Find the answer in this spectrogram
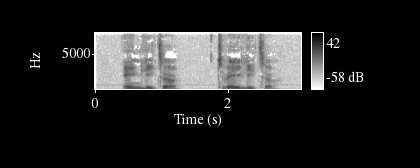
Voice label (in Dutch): "1 liter 2 liter", Dutch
